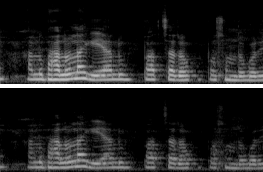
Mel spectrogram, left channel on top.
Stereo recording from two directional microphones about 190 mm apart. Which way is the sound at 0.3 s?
45° left (ahead or behind).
